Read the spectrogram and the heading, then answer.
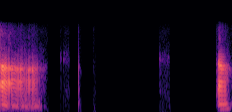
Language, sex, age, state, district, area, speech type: Malayalam, male, 30-45, Kerala, Palakkad, rural, conversation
